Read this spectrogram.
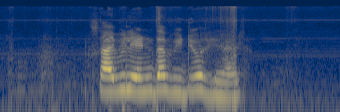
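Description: A young boy speaks close to the microphone in a high, lively voice.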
